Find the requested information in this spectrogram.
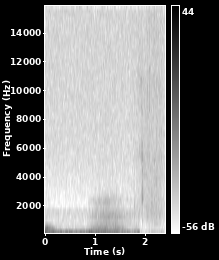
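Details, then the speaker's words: Normal breath sounds in a standardized patient during a chest pain/shortness-of-breath exam: soft, low rushing breath with deep mouth breathing, no wheeze; Eko electronic stethoscope, sound overlaid and edited, not exactly this patient's. "now I'm going to listen to your lungs so take a big breath in and out of your mouth deep breath again"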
